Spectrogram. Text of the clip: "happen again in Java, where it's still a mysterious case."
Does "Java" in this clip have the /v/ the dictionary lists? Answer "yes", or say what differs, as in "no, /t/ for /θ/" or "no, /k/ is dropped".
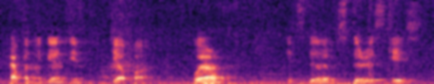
no, /p/ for /v/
